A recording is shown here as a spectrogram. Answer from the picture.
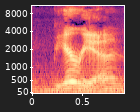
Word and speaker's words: Biria: and I find this birria is that my saying it right yes you are electric folding bike 1,400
